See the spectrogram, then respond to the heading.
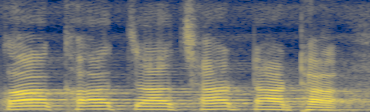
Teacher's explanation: देखिए जो अघोष वर्ण होता है इनमें जो स्वर तंत्री होती है, स्वर तंत्रियों में कंपन नहीं होता है। स्वर तंत्रियों में उच्चारण करते समय कंपन नहीं होता है। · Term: अघोष व्यंजन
